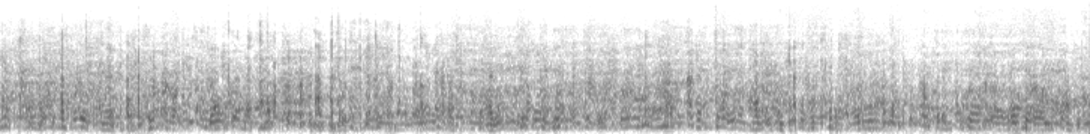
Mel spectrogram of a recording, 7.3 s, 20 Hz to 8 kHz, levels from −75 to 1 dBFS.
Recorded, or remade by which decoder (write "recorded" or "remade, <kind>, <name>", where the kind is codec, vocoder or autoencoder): remade, codec, SNAC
